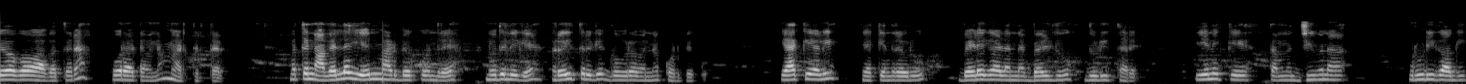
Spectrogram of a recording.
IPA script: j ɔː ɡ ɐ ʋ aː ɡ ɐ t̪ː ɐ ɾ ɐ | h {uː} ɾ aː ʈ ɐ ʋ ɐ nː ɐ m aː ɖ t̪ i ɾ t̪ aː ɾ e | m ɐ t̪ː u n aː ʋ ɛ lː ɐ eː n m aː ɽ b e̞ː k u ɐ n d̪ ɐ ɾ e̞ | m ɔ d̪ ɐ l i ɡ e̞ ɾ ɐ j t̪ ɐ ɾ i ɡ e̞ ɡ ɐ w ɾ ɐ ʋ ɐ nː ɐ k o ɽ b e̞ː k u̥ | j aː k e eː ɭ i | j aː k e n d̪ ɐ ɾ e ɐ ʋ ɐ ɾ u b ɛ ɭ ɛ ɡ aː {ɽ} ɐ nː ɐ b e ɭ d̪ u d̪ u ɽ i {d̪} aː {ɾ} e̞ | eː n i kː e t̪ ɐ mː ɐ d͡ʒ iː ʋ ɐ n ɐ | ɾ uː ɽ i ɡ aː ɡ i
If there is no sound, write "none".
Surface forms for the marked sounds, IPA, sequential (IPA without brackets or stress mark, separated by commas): ɔː, ɭ, t̪, ɾ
